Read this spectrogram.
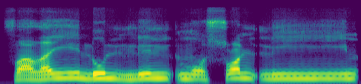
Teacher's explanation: صاد کو موٹا پڑھیں گے، اور صاد بھی حروف صفیریہ میں سے ہیں، یہاں بھی سیٹی کی آواز نکلنی چاہیے ، فویل للمصلین، صاد کو لام کے ساتھ ملائیں گے، اور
